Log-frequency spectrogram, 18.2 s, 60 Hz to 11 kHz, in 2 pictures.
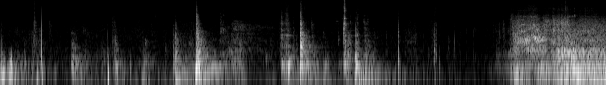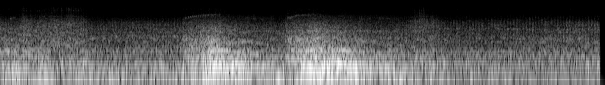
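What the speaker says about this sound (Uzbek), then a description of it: "Traktor ishga tayyor. Bir kaltam yonadi." An MTZ-82.1 tractor engine, a 2013 model on original tyres, cranks and catches after a few scattered knocks, then settles into a loud, steady diesel run close by that swells briefly while revving.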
